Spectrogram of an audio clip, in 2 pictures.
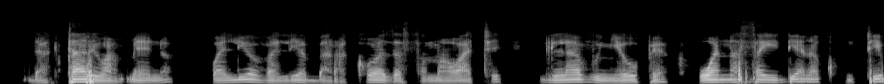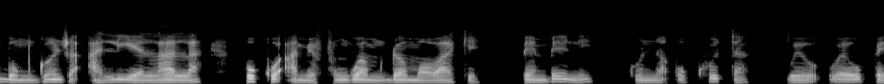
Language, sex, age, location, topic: Swahili, male, 18-24, Kisumu, health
